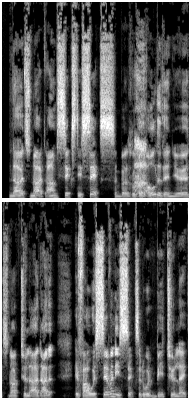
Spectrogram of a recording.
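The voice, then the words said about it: South African accent. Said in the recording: “the accent is from where? ... South Africa.”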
